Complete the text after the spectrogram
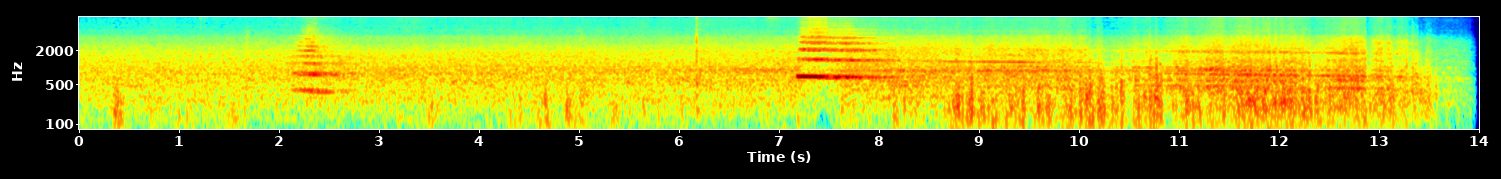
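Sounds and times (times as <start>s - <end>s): train rumbling with clicking wheels: 0.0s - 14.0s
train horn blast: 2.1s - 2.8s, 7.2s - 8.2s.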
